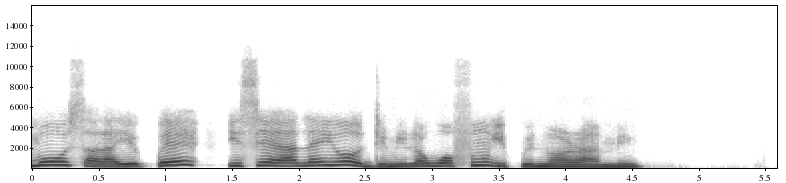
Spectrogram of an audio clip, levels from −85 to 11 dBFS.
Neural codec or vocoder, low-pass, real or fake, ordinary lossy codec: codec, 24 kHz, 0.5 kbps, DualCodec; 10.8 kHz; fake; Opus, 32 kbps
